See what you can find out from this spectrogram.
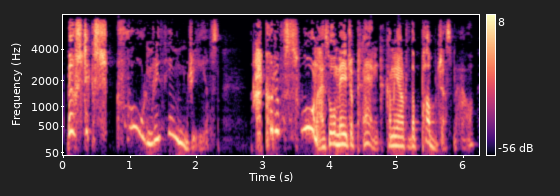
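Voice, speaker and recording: Excitable posh English young gentleman, a man acting, slangy, chatty, swooping pitch and husky edge. Comic radio. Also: normal speed, no echo, dull audio, full character voice. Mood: startled. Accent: upper-class English. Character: cheerful, dim, excitable young upper-class English gentleman.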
